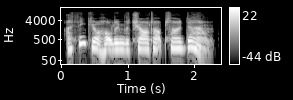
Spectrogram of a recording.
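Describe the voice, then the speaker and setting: A man doing a high, curious young girl. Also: expressive, moderate pace, no room sound.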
